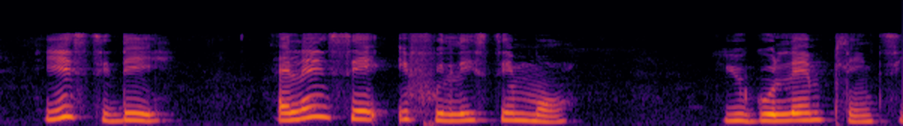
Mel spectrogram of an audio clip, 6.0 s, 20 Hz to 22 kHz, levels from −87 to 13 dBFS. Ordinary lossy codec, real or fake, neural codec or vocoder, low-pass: none; real; none; 7.2 kHz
